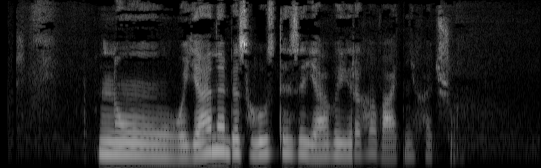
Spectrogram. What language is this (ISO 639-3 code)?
bel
